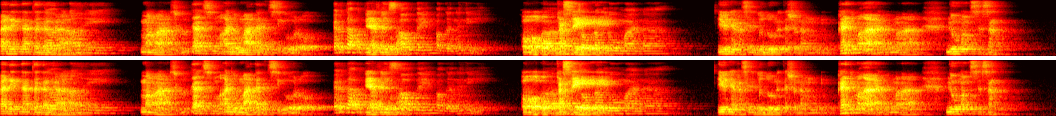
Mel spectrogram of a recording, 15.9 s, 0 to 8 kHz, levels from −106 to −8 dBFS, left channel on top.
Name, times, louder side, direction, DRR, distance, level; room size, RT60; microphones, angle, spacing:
voice 1, 0.0-1.4 2.1-4.7 5.5-6.0 7.8-9.1 10.8-14.9, right 1 dB, 40° right, -1 dB, 0.9 m, -29 dB
voice 2, 0.7-1.6 5.0-7.2 8.1-10.0, left 1 dB, 75° left, 0 dB, 1.0 m, -36 dB
3.7 x 3.6 x 3.0 m, 1.0 s
head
